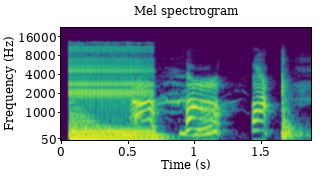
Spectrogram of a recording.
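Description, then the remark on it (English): A loud, harsh game-show buzzer blares once for well under a second, then cuts off as brief bursts of a voice follow; a quiz contestant is buzzing in to answer. “Why are you so quick on the buzzer?”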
